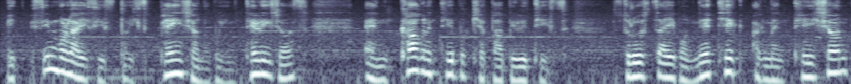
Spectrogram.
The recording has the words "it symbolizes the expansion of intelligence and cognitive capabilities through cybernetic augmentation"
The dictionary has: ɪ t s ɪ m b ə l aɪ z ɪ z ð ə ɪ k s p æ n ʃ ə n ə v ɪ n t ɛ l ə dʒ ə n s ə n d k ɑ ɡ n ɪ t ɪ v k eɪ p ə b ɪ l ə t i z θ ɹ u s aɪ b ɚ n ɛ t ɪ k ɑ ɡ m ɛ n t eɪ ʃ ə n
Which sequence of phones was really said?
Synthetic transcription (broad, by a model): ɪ t s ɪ m b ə l aɪ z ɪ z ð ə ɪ k s p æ n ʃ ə n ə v ɪ n t ɛ l ə dʒ ə n s ə n d k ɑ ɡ n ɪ t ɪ b k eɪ p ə b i l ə t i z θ ɹ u s aɪ b ɚ n ɛ t ɪ k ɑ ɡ m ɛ n t eɪ ʃ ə n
